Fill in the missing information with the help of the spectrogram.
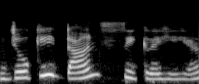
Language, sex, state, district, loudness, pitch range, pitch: Hindi, female, Uttarakhand, Uttarkashi, -13 LUFS, 255-350 Hz, 285 Hz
